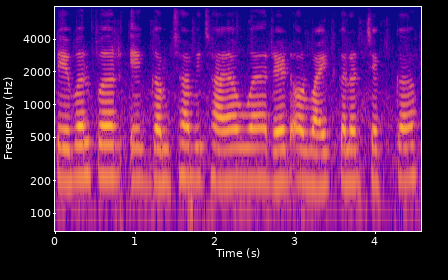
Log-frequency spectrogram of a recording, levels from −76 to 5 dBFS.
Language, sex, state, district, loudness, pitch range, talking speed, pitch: Hindi, female, Jharkhand, Deoghar, -16 LUFS, 195-205 Hz, 170 wpm, 200 Hz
